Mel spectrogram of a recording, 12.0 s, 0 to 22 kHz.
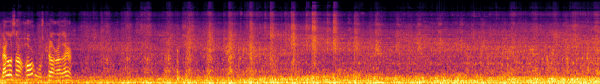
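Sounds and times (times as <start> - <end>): train wheels rumbling on rails: 0.0 - 12.0
wheels clacking over rail joints: 0.0 - 12.0.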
